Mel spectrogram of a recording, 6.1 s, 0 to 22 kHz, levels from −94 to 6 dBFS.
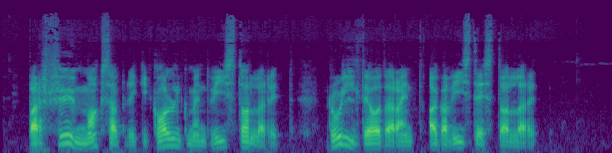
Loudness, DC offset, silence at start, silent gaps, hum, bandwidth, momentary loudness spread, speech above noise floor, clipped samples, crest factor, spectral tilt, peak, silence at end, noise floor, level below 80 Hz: -25 LUFS; under 0.1%; 0.3 s; none; none; 16 kHz; 10 LU; 47 dB; under 0.1%; 24 dB; -5.5 dB/octave; -2 dBFS; 0.8 s; -72 dBFS; -66 dBFS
